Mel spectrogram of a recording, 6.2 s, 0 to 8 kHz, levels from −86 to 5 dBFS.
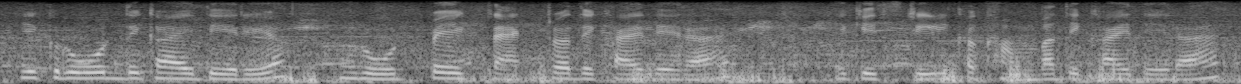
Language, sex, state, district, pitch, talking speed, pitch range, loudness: Hindi, male, Bihar, Sitamarhi, 185 Hz, 205 wpm, 175-210 Hz, -16 LUFS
